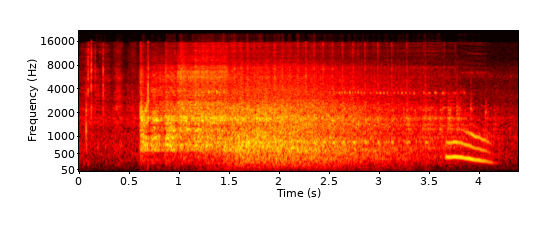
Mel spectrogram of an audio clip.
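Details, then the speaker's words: Ford Ranger after transmission and starter install, on a charging battery in wind: starter churns about four beats a second for several seconds, then winds down without firing; owner suspects a bad fuel pump from sitting, as it starts on starter fluid. "I believe the fuel pump is bad on this because it's been sitting, but when you spray some starter fluid in and whatnot, it starts up."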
